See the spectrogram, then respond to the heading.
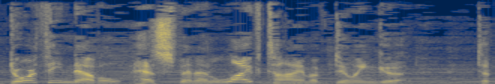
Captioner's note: voiceover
